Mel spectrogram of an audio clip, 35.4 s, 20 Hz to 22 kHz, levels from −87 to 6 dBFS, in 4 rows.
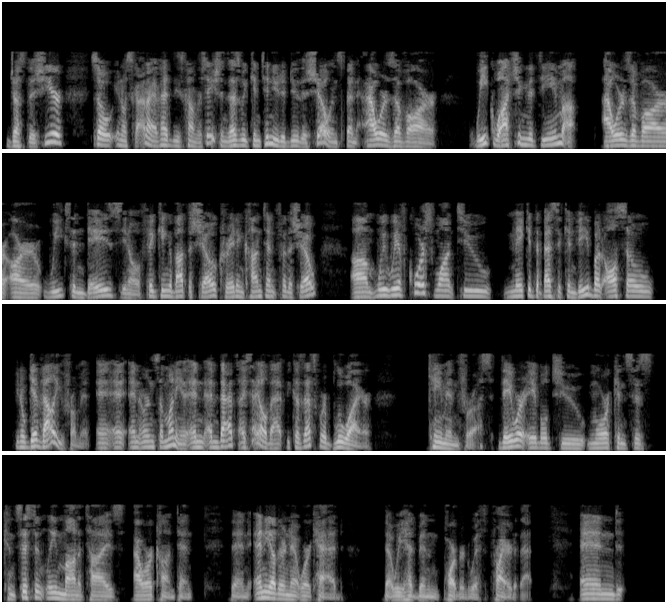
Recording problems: high frequencies cut off; noticeable; nothing above 5.5 kHz
garbled, watery; slightly

